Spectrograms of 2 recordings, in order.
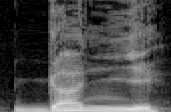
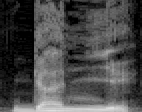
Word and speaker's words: gagner: Okay, and then when you've got this G and N, you get the sound n, okay, and e. So gagner, gagner, gagner.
